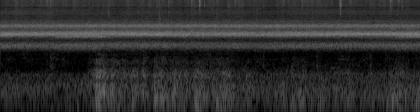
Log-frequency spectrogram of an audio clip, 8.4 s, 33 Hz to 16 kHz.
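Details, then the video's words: Frogs by the thousands singing in rain, a continuous shrill trilling chorus over heavier low rumbling rain, with a loud thump near two seconds and occasional dull knocks. "Frogs in Rain 2 Hours of Frogs, Thousands of Frogs Singing"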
